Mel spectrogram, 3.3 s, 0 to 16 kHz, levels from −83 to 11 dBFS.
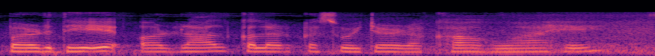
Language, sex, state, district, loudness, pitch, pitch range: Hindi, female, Sikkim, Gangtok, -16 LUFS, 205 Hz, 200-210 Hz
